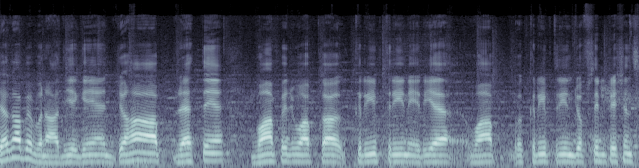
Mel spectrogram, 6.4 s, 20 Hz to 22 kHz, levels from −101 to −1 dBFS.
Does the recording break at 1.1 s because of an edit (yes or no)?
no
